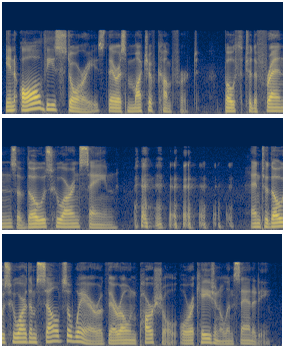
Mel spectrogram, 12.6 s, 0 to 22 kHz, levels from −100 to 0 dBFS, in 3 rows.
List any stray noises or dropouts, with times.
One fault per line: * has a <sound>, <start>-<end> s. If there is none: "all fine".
* has a laugh, 6.2-7.7 s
